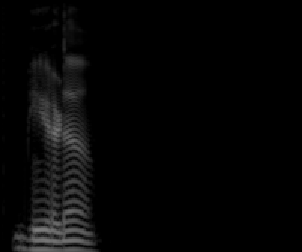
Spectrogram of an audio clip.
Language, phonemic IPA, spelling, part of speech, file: Pashto, /meˈɻə/, مېړۀ, noun, مېړۀ.ogg
- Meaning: husband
